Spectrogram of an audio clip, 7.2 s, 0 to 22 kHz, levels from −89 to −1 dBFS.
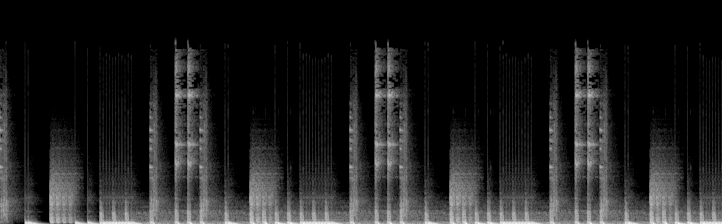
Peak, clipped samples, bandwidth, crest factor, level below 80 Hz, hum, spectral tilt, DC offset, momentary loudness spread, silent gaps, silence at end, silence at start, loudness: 0 dBFS; under 0.1%; 17 kHz; 16 dB; -20 dBFS; none; -6.5 dB/octave; under 0.1%; 8 LU; none; 0 s; 0 s; -18 LUFS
